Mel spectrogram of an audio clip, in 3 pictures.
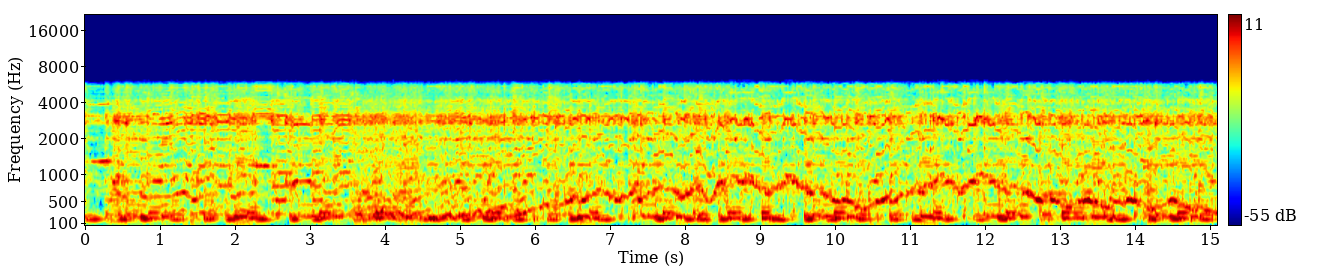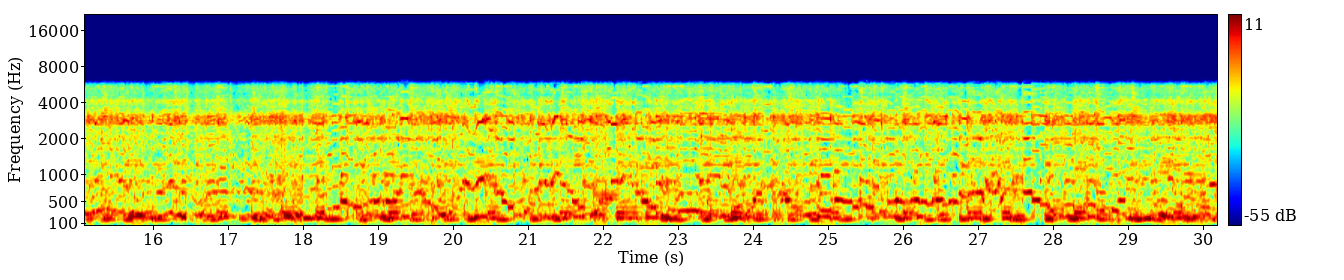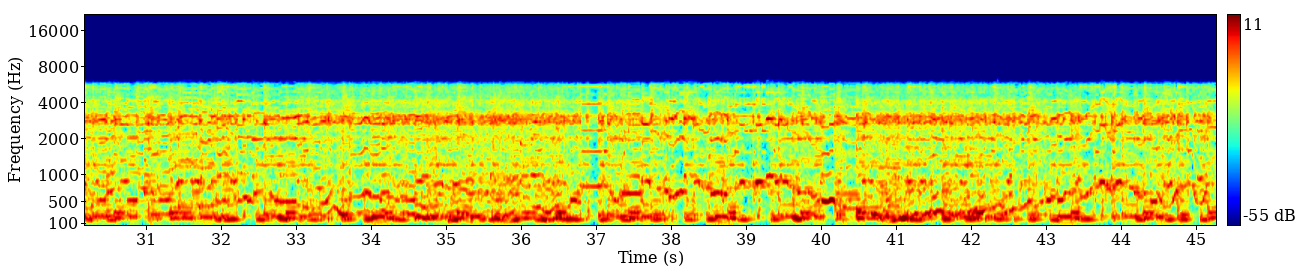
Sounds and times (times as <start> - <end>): Electric guitar: 0.0 - 45.2.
